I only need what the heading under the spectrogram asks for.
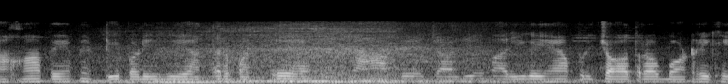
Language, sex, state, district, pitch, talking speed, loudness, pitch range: Hindi, male, Odisha, Malkangiri, 125 Hz, 155 wpm, -20 LUFS, 120-130 Hz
